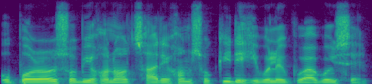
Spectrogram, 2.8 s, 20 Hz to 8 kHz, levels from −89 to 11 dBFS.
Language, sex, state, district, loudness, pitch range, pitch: Assamese, male, Assam, Kamrup Metropolitan, -14 LUFS, 115-135 Hz, 125 Hz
